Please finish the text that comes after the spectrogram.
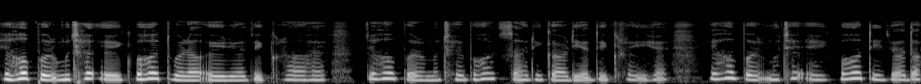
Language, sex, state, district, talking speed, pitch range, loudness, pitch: Hindi, female, Himachal Pradesh, Shimla, 160 wpm, 200-255 Hz, -20 LUFS, 220 Hz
